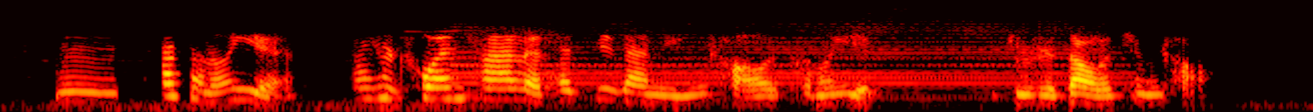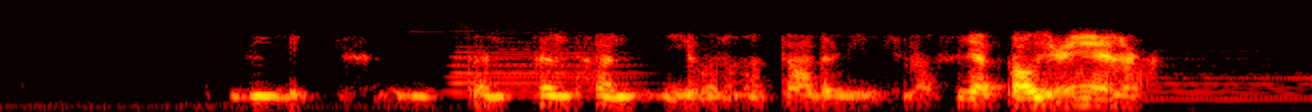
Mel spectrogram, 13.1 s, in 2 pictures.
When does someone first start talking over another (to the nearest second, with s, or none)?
none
